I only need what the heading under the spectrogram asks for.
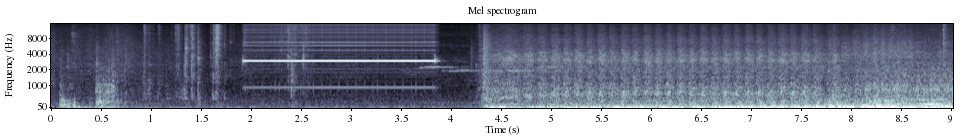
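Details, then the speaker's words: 2002 Mack truck with an E-Tec diesel engine; the driver complains of long crank times and low power. Key-on chime, then a long stretch of uneven starter cranking before it catches: extended crank time, hard start confirmed. Cause not yet determined; codes to be scanned. "It's definitely extended crank time for an E-Tec engine. So we definitely verified the driver's complaint."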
